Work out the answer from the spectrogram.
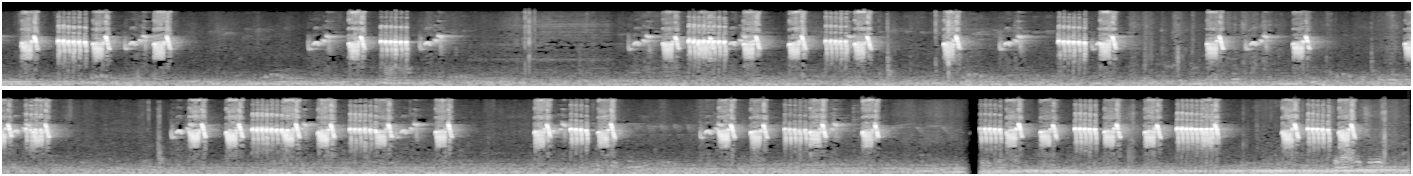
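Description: Female prenjak calling in short runs of quick, high, chattering chirps. Each run lasts about a second and comes again every second or two, with a few longer pauses.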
